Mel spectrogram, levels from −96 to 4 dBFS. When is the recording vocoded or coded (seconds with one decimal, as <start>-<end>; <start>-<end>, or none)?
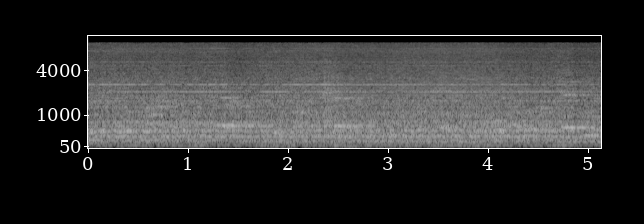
2.4-4.2

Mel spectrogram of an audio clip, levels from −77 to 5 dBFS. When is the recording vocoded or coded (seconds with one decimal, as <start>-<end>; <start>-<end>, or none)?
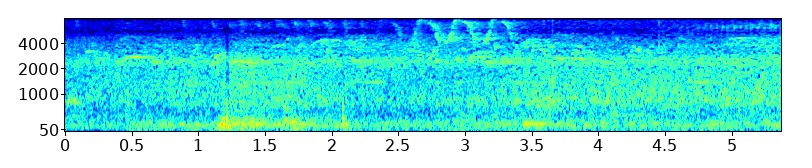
none

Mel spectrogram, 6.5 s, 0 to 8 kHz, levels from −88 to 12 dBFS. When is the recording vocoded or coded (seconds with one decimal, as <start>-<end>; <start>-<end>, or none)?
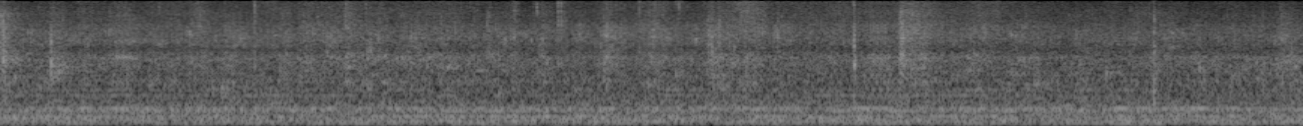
0.6-1.5; 2.8-3.5

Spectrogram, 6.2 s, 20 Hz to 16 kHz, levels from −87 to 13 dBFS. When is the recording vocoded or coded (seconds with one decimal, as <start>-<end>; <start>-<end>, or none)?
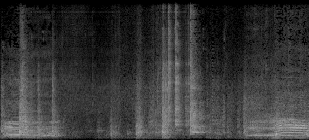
0.6-2.4; 3.2-3.8

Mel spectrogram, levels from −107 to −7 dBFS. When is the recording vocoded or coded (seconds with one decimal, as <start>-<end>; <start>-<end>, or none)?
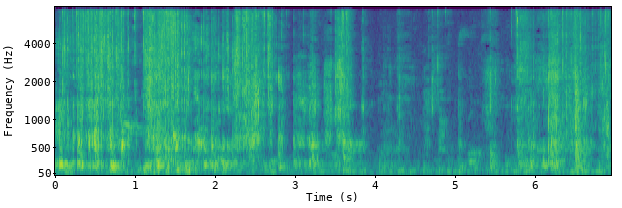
1.6-3.3

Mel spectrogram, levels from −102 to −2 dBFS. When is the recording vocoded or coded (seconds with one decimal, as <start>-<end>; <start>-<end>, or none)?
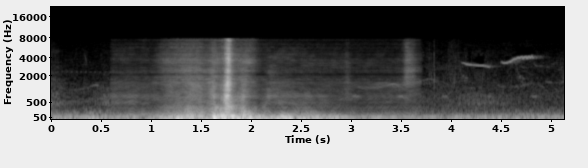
0.6-3.7

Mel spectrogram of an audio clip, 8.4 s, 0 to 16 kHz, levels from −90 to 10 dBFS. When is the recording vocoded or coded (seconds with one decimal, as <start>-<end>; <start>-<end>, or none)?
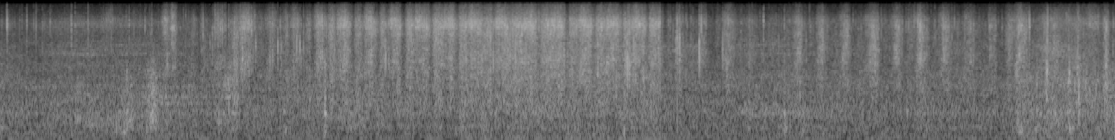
0.0-0.6; 3.4-8.4

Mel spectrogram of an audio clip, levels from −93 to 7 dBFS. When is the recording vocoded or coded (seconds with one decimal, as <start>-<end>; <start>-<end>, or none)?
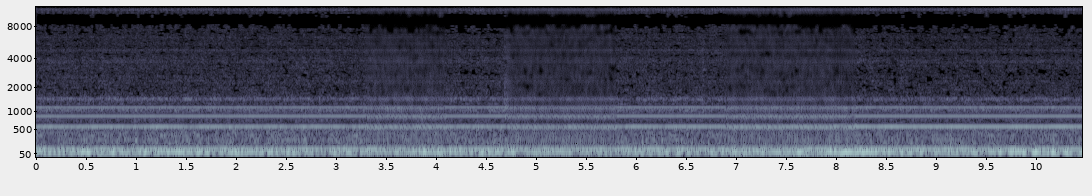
3.3-4.1; 4.7-5.8; 6.9-8.2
